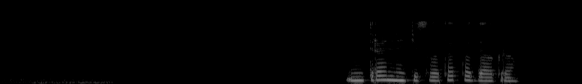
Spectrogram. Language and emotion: Russian, neutral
